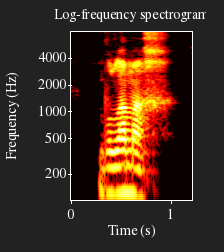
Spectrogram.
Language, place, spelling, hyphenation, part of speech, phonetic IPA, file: Azerbaijani, Baku, bulamaq, bu‧la‧maq, verb, [bʊɫɑˈmɑχ], LL-Q9292 (aze)-bulamaq.wav
- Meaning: 1. to contaminate, make dirty 2. to contaminate, make dirty: to play dirty/mean tricks 3. to mix fluids 4. to wag (the tail) 5. to shake (one's head)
